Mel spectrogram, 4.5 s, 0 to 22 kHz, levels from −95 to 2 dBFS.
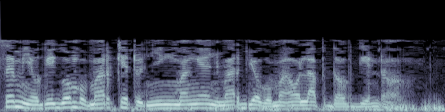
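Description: Speech that sounds dull, smeared and warbly, with nothing above 5.1 kHz, likely from heavy AAC compression at a bitrate as low as about 16 kbps. Short silences of 20 ms fall at 0.42–0.44, 1.44–1.46, 2.46–2.48 and 3.48–3.50 s, 1.02 s apart. These are gaps between chunks, where silence was inserted at each join of one-second pieces.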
